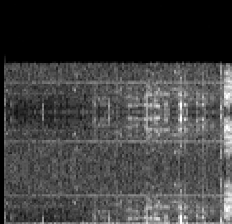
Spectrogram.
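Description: Steady low wind rumble on the microphone with faint distant voices from about a second in, and a few light knocks.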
